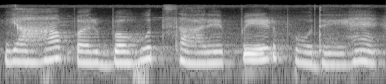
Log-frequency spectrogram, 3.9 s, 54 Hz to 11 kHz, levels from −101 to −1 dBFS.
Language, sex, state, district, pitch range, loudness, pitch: Hindi, female, Uttar Pradesh, Saharanpur, 205-230 Hz, -15 LUFS, 215 Hz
